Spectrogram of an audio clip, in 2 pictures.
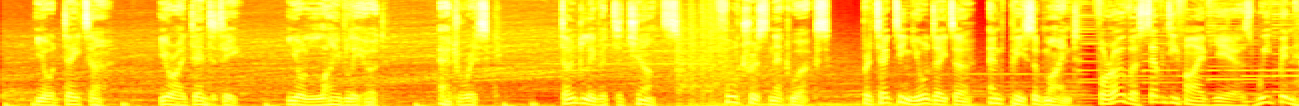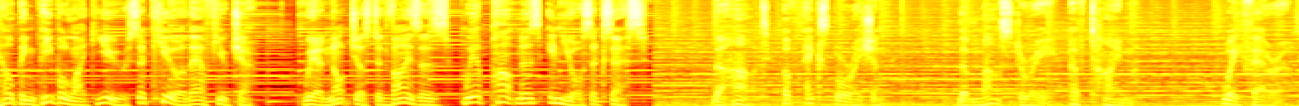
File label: Commercial Voiceover, British Male Voiceover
